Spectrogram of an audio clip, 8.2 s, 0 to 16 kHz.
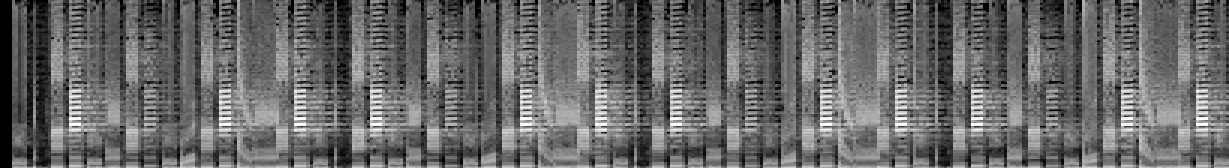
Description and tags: Made on a Waldorf Q rack
120bpm, beep, loop, synthesizer, waldorf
